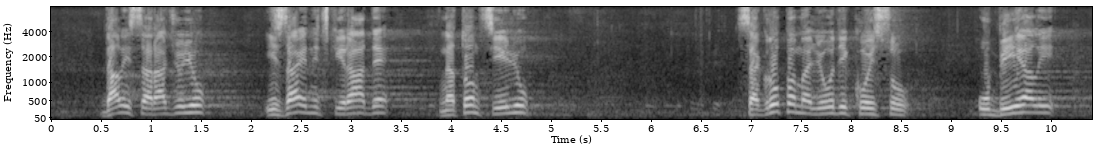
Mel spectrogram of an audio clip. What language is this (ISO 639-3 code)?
srp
